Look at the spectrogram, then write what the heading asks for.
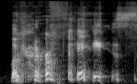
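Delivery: talking through laughter. Showing an old thrift store photo, laughing while talking. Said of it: "Sorry, I'm laughing".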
